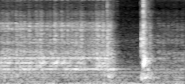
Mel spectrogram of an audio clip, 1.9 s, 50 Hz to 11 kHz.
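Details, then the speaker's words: Yamaha KX-630 three-head silver cassette deck, serviced with belt replaced: loud, rough whirring from the tape transport during rewind/spooling, then a sharp clunk as it stops; noisy rewind, cause not yet found, owner plans to address it. "we'll see if we can solve that but yeah it's very loud we see i'm gonna i'll have to probably address that"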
